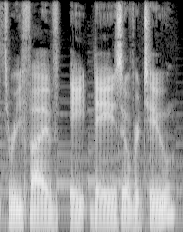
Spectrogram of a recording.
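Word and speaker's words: 358/2 Days: No, because I remember one of my favorite videos of yours was when you were examining 358 days over 2.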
